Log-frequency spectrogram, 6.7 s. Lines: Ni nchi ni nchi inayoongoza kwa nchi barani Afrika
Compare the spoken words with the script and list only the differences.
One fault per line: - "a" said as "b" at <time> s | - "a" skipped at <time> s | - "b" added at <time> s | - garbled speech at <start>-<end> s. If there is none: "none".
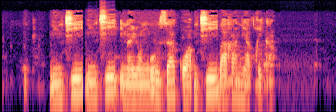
none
